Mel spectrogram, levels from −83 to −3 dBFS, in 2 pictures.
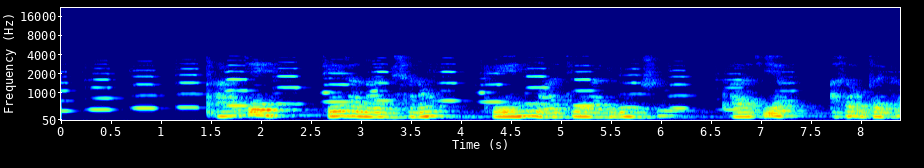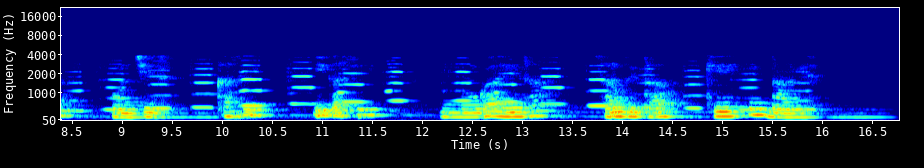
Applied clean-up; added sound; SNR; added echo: none; Wind instrument, woodwind instrument; 13 dB; reverberation time 0.6 s.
